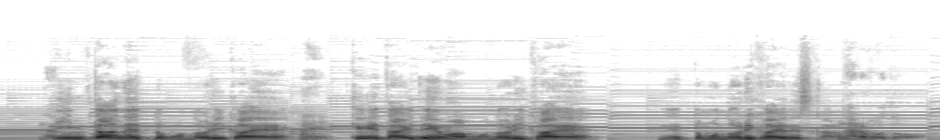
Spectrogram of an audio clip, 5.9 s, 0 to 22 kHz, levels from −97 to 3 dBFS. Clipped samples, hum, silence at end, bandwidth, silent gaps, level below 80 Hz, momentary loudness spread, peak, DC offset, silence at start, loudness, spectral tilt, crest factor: under 0.1%; none; 0 s; 10 kHz; none; -78 dBFS; 13 LU; -6 dBFS; under 0.1%; 0 s; -24 LUFS; -7 dB/octave; 18 dB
